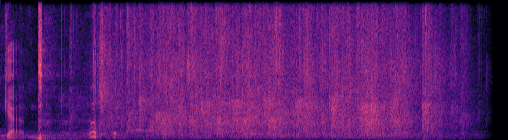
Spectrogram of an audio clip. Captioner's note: applause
